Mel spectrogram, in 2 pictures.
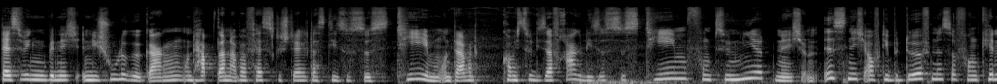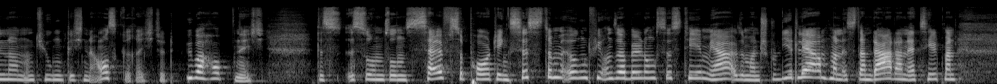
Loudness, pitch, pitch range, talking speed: -21 LUFS, 220 Hz, 195-255 Hz, 180 wpm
